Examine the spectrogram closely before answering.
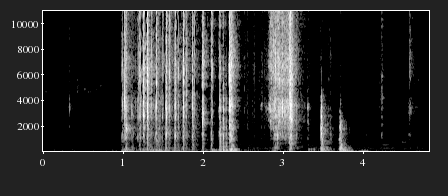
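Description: Playing cards are shuffled with a rapid riffling patter.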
